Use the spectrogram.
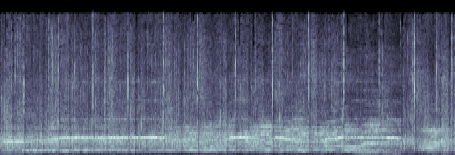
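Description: A congregation applauds and cheers at a religious wedding ceremony. The clapping is dense and steady throughout, with sustained tonal voices or music ringing above it.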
